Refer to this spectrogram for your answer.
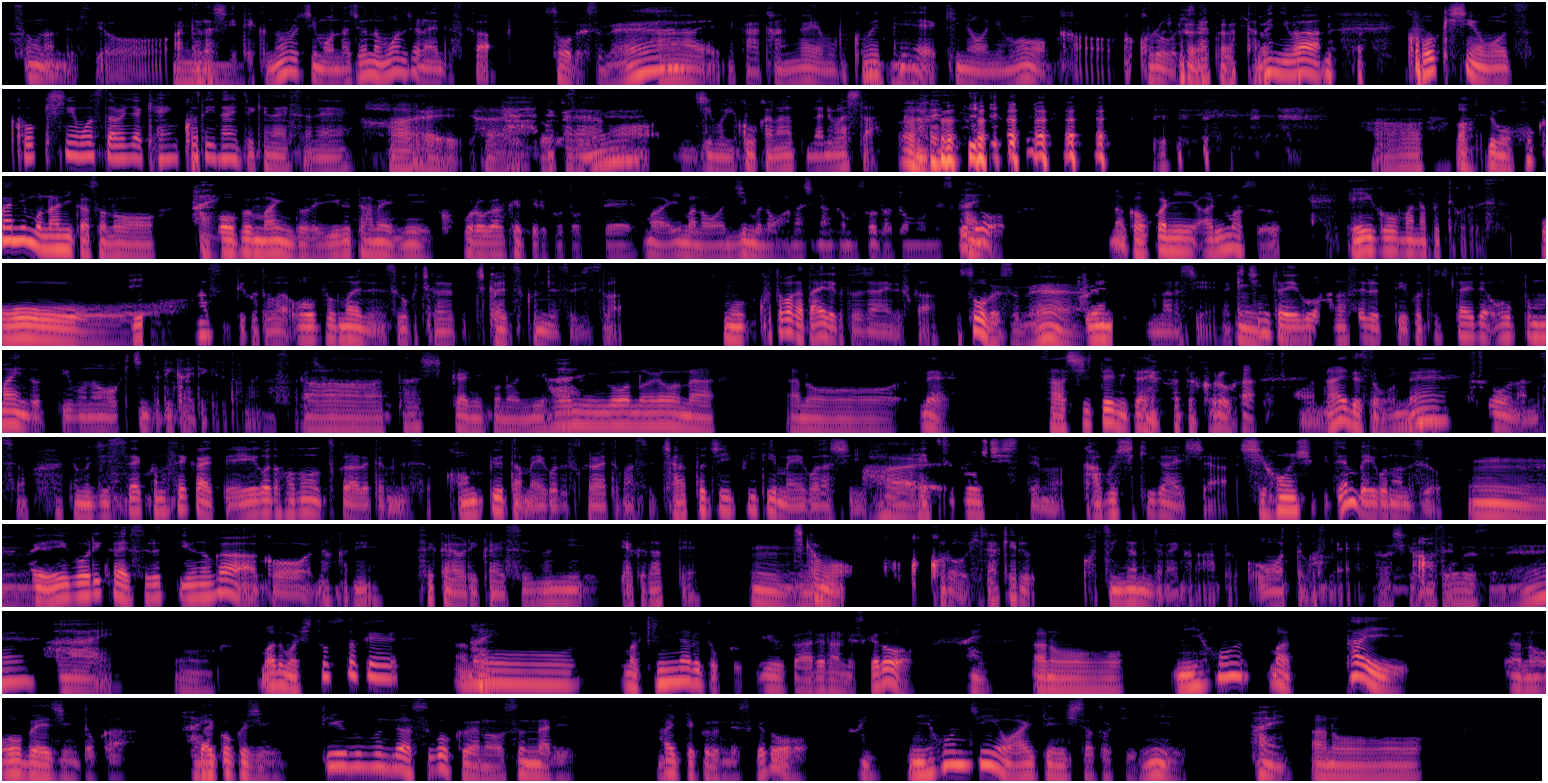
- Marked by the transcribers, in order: laugh; laugh; laughing while speaking: "察してみたいなところが"
- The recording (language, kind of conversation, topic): Japanese, podcast, 新しい考えに心を開くためのコツは何ですか？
